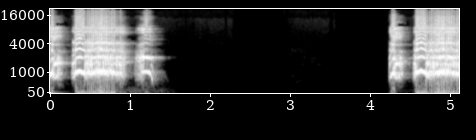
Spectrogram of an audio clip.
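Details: Crowing red junglefowl, recorded 1 February 2024. The end of a harsh crow, with its long middle and short falling last note, is followed by about three seconds of silence, then another crow begins with a short note and a long, hoarse drawn-out part.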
